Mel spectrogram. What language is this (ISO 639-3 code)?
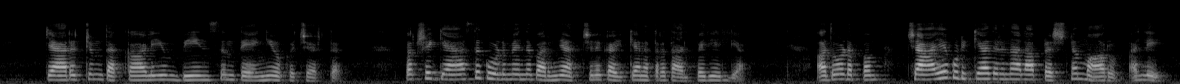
mal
